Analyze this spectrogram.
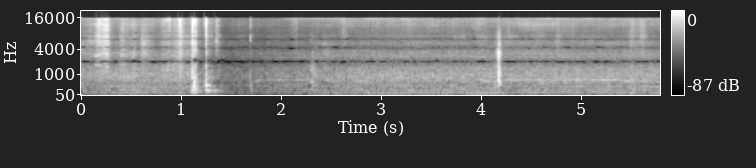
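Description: Styrofoam packing being handled inside a cardboard box: a couple of knocks and a scrape about a second in and one sharp click about four seconds in, over a faint steady hum.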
